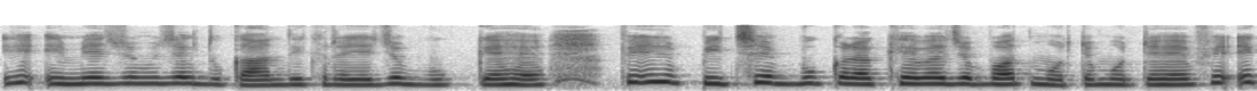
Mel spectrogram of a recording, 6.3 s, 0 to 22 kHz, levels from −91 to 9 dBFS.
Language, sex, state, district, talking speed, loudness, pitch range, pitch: Hindi, female, Chhattisgarh, Korba, 250 wpm, -18 LUFS, 210-250 Hz, 235 Hz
